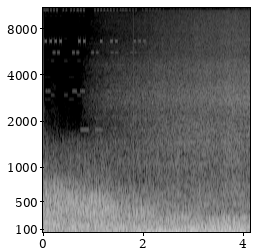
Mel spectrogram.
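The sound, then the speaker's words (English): A steady, loud rush of ocean surf washing onto the shore, a dense roaring hiss that swells slightly without pause and carries a faint windy edge. No voices are heard. “The ocean sighed as it rushed forward and receded in a rhythm, even more ancient than what was unfolding on its lavender sand shores.”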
